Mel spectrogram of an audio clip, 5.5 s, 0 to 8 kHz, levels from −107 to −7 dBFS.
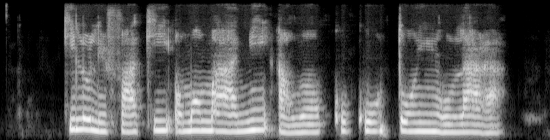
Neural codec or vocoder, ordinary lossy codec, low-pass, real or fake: codec, 16 kHz, 4.8 kbps, FACodec; none; 7.2 kHz; fake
